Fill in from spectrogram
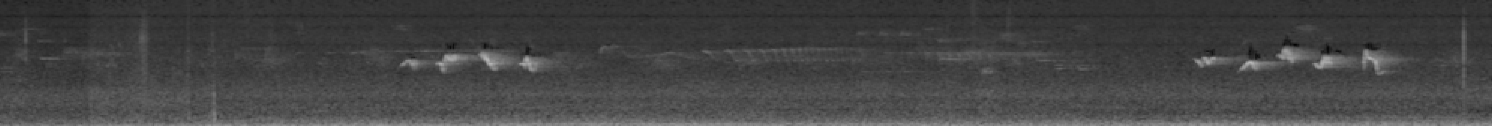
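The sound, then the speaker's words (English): A bird sings two short, bright phrases of high, quick notes, about ten seconds apart, from the top of a tree on the edge of a ravine in a mature old-growth forest, over a steady low rumble of background noise. “Actually probably eye level with this bird, even though it's at the top of a tree.”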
